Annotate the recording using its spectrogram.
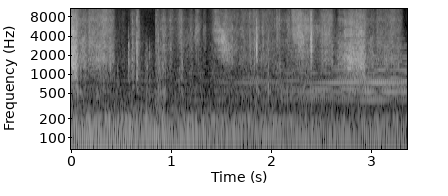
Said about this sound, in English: We're still today opening those boxes, pulling out the fragments, piecing them back together and deciphering them. This is what 2,000-year-old paper sounds like.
